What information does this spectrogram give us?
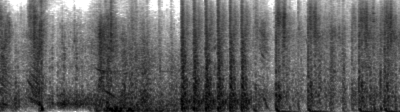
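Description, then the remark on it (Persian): Sustained machine gun suppressive fire in rapid, continuous bursts, loud and sharp throughout, with dense repeated cracks and heavy low thumps layered together and no pauses. “آتش بازدارنده، آتش بازدارنده”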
